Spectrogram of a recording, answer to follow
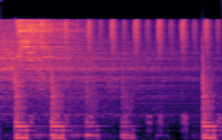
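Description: Electronic house music: a steady kick-drum beat, with a bright crash landing at the start and ringing away over the first second or so.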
